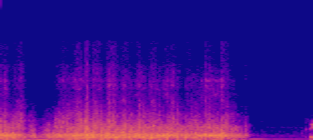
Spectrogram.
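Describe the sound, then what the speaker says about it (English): A sewing machine stitches along the top edge of a rhinestone bag, a close, steady motorized whirring that runs about two and a half seconds and then stops, leaving a faint hum. "so take this clip off, and I'm going to stitch."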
